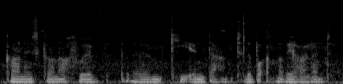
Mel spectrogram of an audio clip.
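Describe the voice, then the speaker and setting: A man's voice: mid-range voice, completely flat delivery, fairly quick. A teenage boy vlogging a camping trip outdoors into a handheld phone, rambling with lots of fillers. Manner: rambling, filler-heavy, hushed at night. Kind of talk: casual camping vlog. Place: outdoors, woods by a lake. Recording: phone outdoors with wind noise.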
